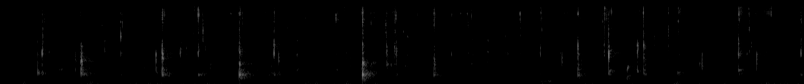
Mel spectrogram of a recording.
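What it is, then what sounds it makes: Plastic bottle tapped and scratched. Fingers tap and scratch on a hollow white plastic bottle with a blue screw cap, held close, working near the cap and along the body. A rapid, irregular stream of sharp, dry clicks and crinkly scratches is heard, each dying away almost instantly, with bright upper tones and almost no low end.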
